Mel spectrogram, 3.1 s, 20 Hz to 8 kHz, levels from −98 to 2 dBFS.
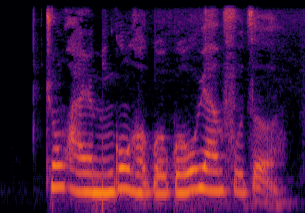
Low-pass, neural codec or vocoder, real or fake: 7.2 kHz; none; real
